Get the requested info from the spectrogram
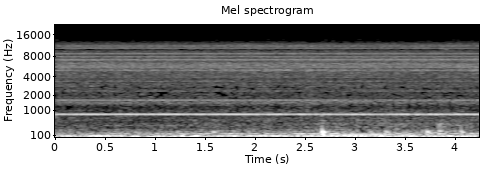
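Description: Room tone: a steady low hum and hiss with a thin constant tone running under it.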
